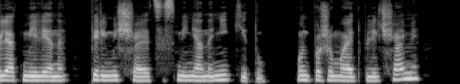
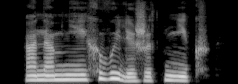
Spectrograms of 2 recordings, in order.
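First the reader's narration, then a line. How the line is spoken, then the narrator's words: Through gritted teeth. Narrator (Russian): цедит Милена сквозь зубы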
